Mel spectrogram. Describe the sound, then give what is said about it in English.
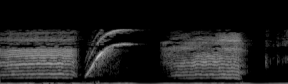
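A goat bleats twice, loud and close, with long wavering calls separated by a brief rising, whistle-like sweep. No one speaks. “Little goat bleat, little elf here.”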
